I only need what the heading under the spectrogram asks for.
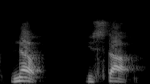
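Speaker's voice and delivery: normal talking voice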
